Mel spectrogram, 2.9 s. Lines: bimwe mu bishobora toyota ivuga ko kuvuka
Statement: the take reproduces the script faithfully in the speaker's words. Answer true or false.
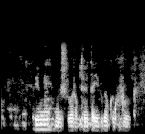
true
